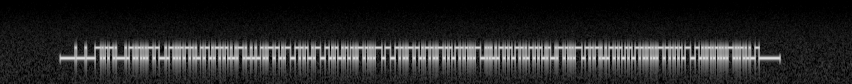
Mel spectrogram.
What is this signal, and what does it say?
RTTY (75 baud, 850 Hz shift), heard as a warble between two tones, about 1700 Hz centre. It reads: ADEMAS UN PEQUENO CONCIERTO EN EL ROYAL ALBERT HALL DE LONDRES.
